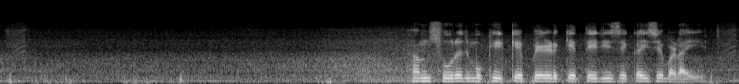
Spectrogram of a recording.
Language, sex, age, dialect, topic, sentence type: Bhojpuri, male, 25-30, Northern, agriculture, question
